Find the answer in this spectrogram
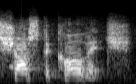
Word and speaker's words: Shostakovich: we're heing uh shic you know that's Shostakovich and since you're a musician it might not be a bad idea if you learned how to pronounce it Oh you mean Dimitri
